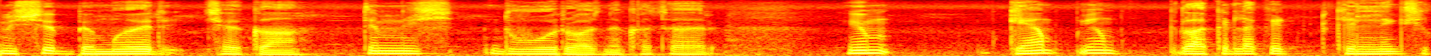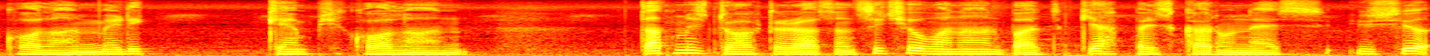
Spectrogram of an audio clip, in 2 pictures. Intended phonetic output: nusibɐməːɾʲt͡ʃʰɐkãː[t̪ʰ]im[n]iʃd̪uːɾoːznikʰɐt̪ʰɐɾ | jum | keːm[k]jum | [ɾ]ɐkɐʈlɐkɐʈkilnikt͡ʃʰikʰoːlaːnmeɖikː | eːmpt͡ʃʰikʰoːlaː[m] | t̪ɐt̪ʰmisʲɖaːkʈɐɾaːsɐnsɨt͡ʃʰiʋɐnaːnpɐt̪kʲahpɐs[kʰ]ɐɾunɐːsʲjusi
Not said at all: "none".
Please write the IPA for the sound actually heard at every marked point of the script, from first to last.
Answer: t̪, n, p, l, n, k

